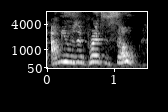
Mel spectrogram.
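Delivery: giddy squeal. Retold or imitated. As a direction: marvel like a starstruck kid. Starstruck fans in [name]'s restroom.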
